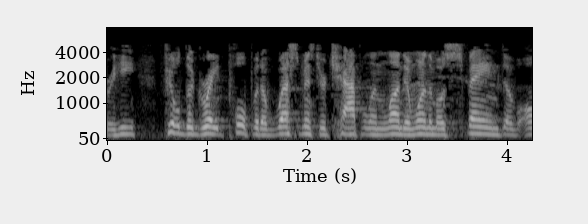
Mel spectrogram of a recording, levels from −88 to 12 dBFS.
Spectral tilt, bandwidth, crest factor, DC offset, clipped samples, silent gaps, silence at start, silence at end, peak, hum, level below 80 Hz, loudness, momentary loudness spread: -10 dB/octave; 5.4 kHz; 18 dB; under 0.1%; under 0.1%; none; 0 s; 0 s; -8 dBFS; none; -66 dBFS; -26 LUFS; 6 LU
